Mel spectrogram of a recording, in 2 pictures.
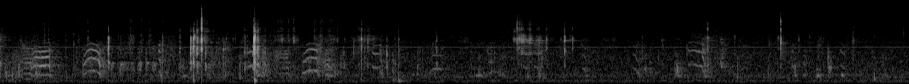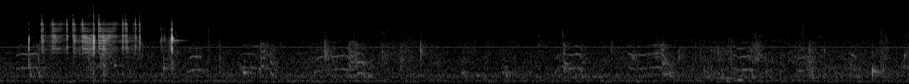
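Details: Spring 2017 litter of newborn puppies (Ava Jericho) squeaking softly, small high whimpers dotted through the stretch with a louder cluster near the middle, then quieter rustling and a faint constant tone.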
